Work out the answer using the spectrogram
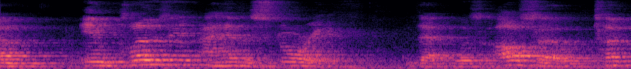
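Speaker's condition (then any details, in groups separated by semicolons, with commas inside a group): ALS; mainly right side and both legs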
